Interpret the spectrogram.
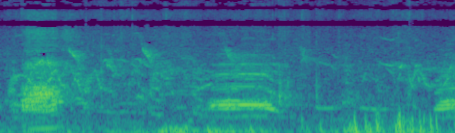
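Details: Three separate goose honks: a loud nasal blast at the start, a drawn-out call in the middle, and another near the end, with low rumbling noise between.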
